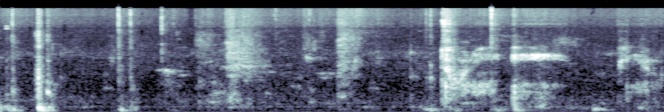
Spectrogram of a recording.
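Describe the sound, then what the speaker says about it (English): Computer keyboard keys click in short, irregular bursts, faint and close, with soft whispering and murmured talk mixed in between the taps. "Everybody's quiet while I'm typing."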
